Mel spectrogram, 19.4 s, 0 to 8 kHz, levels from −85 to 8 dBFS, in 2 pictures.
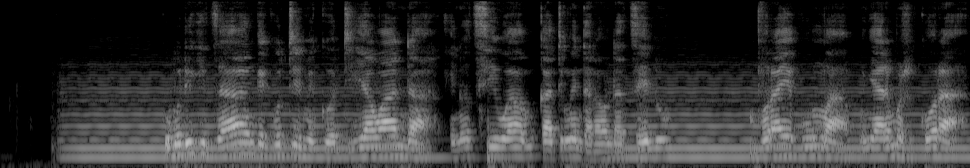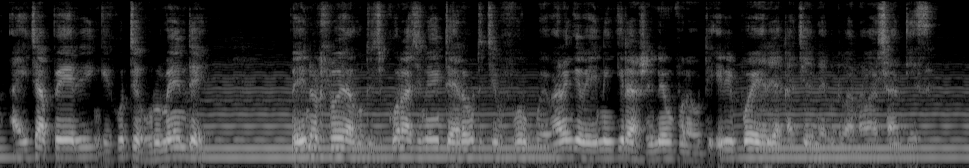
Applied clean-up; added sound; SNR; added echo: none; Bowed string instrument; 9 dB; reverberation time 0.2 s.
